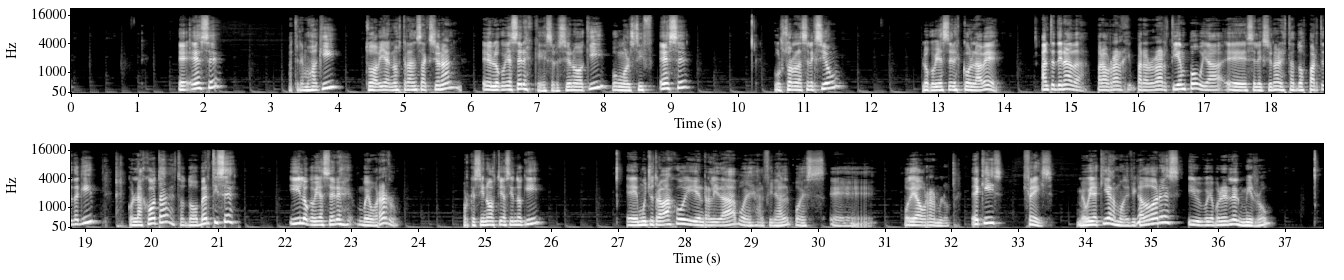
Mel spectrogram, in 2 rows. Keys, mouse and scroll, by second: 1.4 e, 4.0-4.6 scroll down 2, 4.6 middle click, 6.0 right click, 7.1 right click, 8.2 shift+s, 13.4 b, 16.1 right click, 17.1 shift+right click, 19.3 j, 23.3 click, 29.5 shift+right click, 31.9 x, 34.5 click, 35.0 click.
